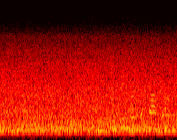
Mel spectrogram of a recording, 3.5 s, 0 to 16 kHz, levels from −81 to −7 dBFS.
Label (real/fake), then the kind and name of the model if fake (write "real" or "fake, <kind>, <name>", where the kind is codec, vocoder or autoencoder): fake, vocoder, BigVGAN v2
